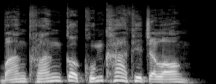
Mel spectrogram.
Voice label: victory, th

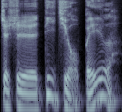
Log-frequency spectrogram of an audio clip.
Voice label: level up, zh-hant

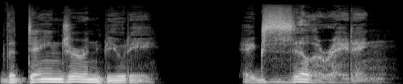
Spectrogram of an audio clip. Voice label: levelup en; cookie run

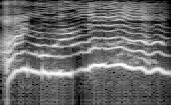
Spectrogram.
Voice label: hit, de; cookierunwiki

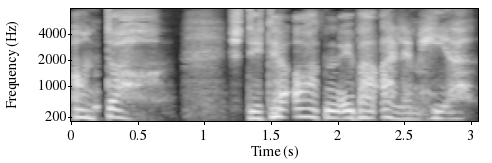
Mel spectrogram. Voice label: defeat, de

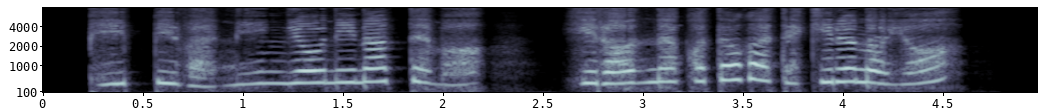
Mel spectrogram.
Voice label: upgrade, ja; cookierun

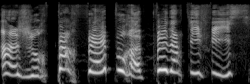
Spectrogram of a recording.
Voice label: victory, fr; Cookie Run

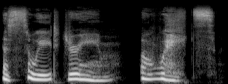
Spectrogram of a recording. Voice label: levelup, en; Cookie Run

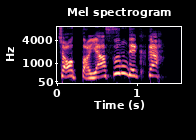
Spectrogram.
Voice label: levelup ja; cookierunwiki

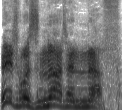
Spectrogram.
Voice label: hit en

